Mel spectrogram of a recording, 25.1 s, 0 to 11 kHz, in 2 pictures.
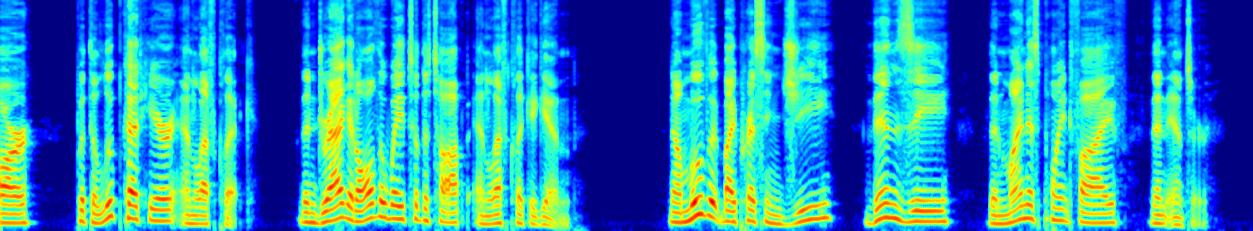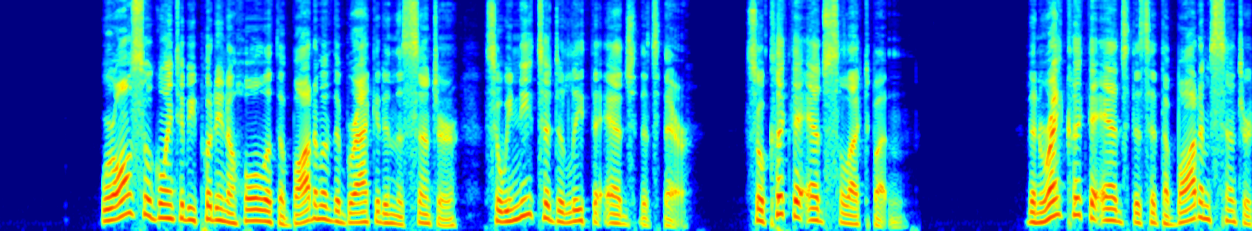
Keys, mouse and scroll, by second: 13.7 middle click, 21.1 click, 24.3 right click.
